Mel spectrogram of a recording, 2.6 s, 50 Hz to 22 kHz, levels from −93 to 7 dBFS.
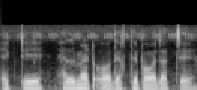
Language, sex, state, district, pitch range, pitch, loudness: Bengali, male, Assam, Hailakandi, 110-125 Hz, 115 Hz, -16 LUFS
